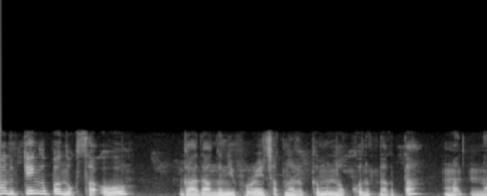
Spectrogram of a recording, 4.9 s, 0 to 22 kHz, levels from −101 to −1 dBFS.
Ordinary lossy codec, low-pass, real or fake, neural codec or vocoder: none; 7.2 kHz; real; none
